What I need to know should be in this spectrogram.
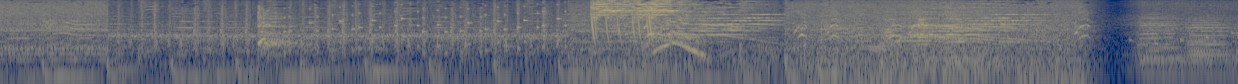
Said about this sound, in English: You hear the dog, like, arr, arr, arr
